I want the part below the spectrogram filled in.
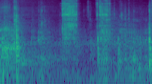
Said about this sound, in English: socket wrench on the top.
